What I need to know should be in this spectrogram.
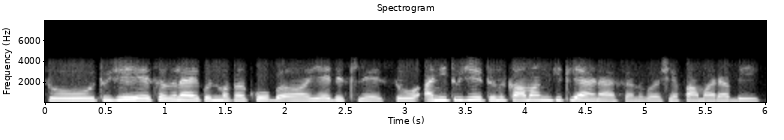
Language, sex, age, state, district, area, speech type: Goan Konkani, female, 18-30, Goa, Bardez, urban, conversation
